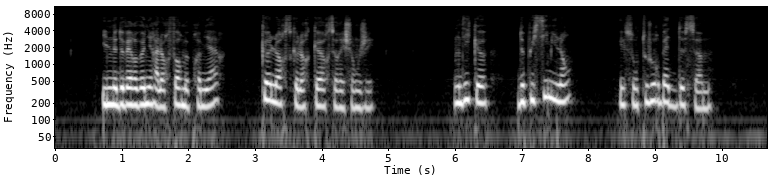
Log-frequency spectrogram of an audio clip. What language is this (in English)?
French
